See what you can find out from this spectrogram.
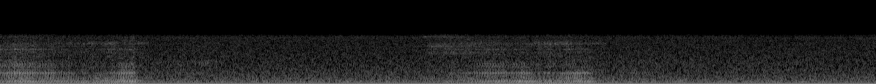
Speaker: clear evidence that you, my father, snore really loudly.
